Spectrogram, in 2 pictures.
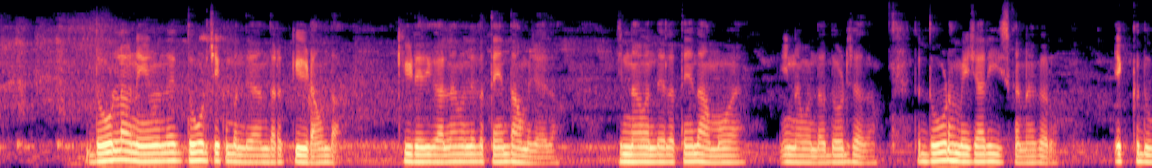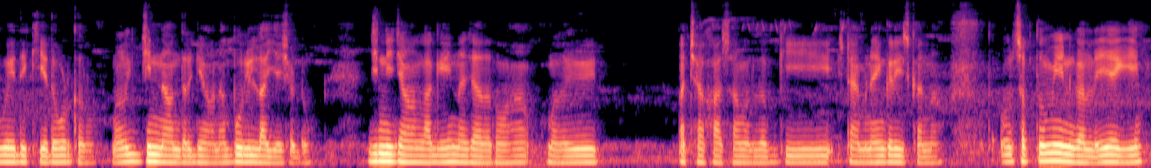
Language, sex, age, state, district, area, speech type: Dogri, male, 18-30, Jammu and Kashmir, Kathua, rural, spontaneous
